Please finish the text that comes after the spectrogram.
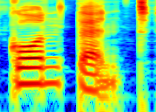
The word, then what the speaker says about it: content: And again the rule um usually the rule that is followed um for a noun word is we are stressing on the first syllable. So it's content.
